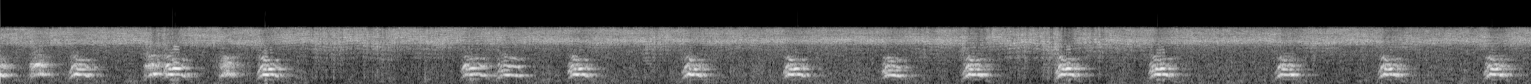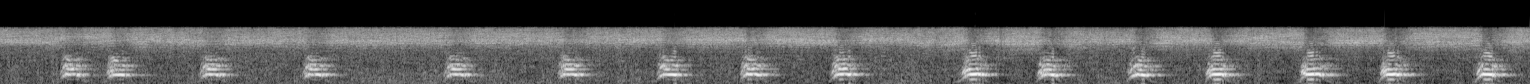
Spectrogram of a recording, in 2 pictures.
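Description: Steam cleaner jetting steam onto a tile floor with a steady hiss. Over it, a dog gives short whimpering yelps, about one a second.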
